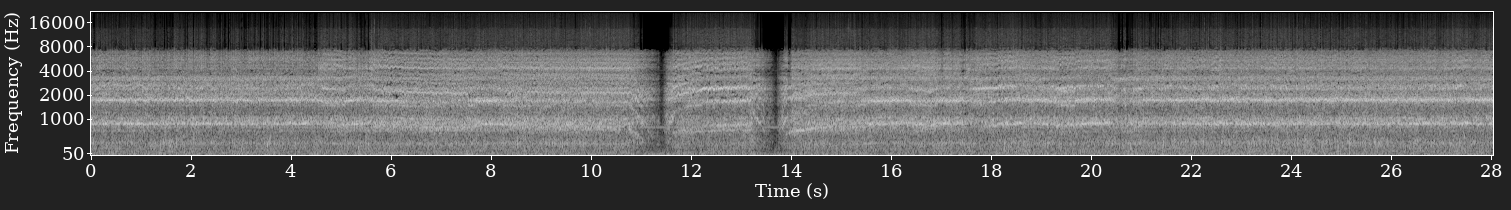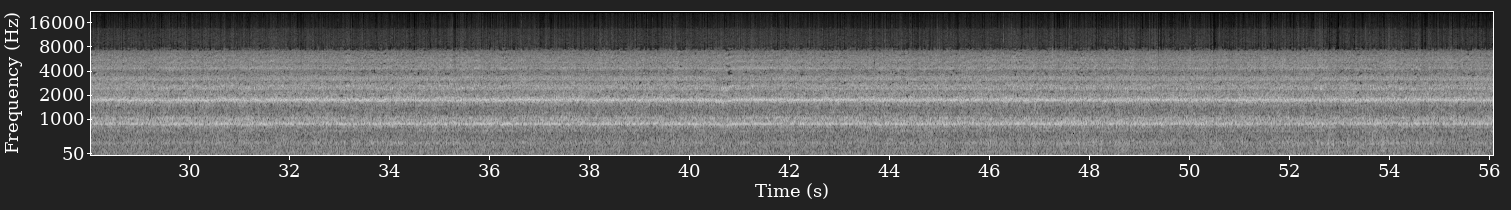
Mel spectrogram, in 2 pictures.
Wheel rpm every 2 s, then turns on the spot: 230, 230, 230, 210, 210, 120, 150, 200, 220, 220, 230, 230, 230, 230, 230, 230, 230, 230, 230, 230, 230, 240, 230, 230, 230, 230, 230, 230.
10-12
